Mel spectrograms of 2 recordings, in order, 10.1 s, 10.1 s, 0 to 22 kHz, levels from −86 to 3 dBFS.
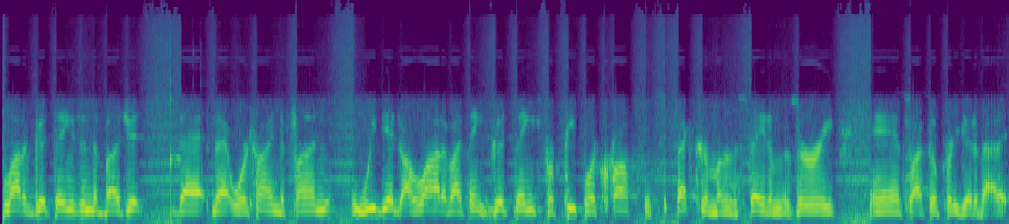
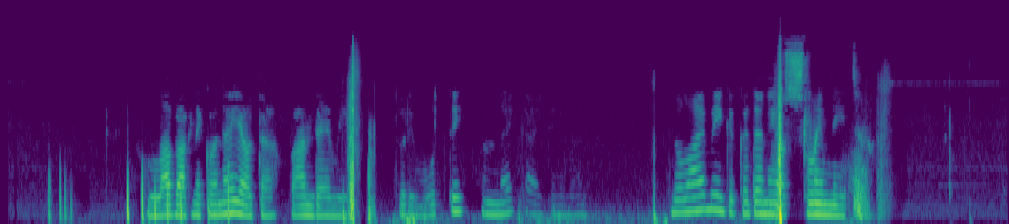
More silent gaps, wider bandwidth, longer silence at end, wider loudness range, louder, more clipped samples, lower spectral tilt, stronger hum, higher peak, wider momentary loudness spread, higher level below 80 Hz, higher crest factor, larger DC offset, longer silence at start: neither; first, 16 kHz vs 11 kHz; second, 0 s vs 1.25 s; second, 2 LU vs 9 LU; first, -14 LUFS vs -24 LUFS; neither; first, -8 dB/octave vs -6 dB/octave; neither; about the same, 0 dBFS vs 0 dBFS; second, 5 LU vs 24 LU; about the same, -40 dBFS vs -38 dBFS; second, 12 dB vs 26 dB; neither; second, 0 s vs 0.5 s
